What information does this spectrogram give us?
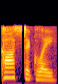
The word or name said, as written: caustically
